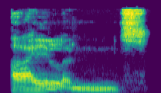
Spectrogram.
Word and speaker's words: islands: pambahrain are all Islands Islands pronunciation no s Islands Asia and Africa are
